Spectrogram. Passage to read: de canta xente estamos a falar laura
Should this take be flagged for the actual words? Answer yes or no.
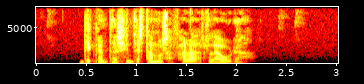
no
